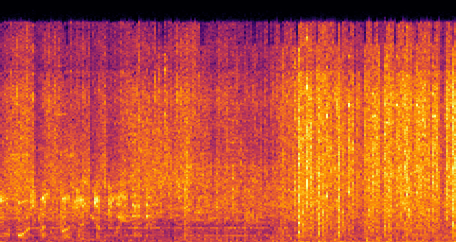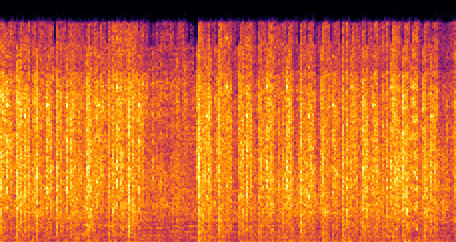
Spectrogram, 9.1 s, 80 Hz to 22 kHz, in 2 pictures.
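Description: Shotgun fire in the video game Helldivers 2 mixed into dense, continuous battle noise with rapid gunfire and blasts. The din grows louder after the first few seconds, and voices can be heard underneath.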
